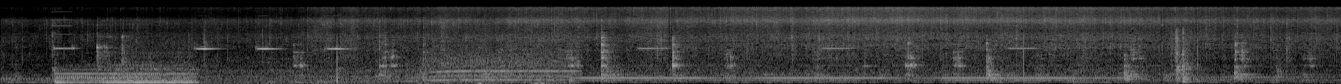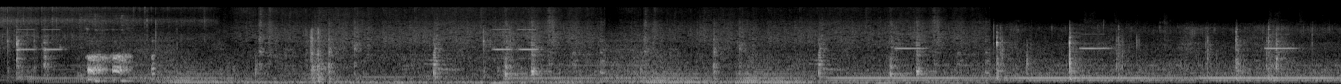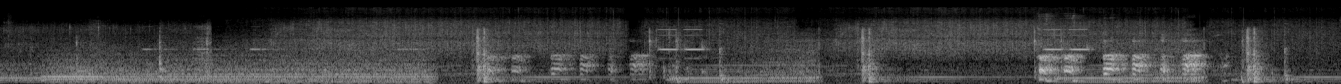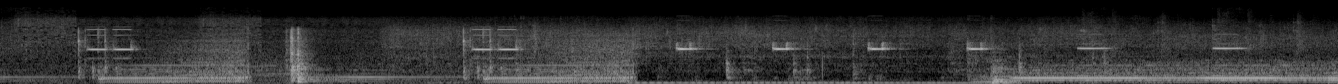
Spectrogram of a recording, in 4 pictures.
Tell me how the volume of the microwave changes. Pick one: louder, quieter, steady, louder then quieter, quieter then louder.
louder.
